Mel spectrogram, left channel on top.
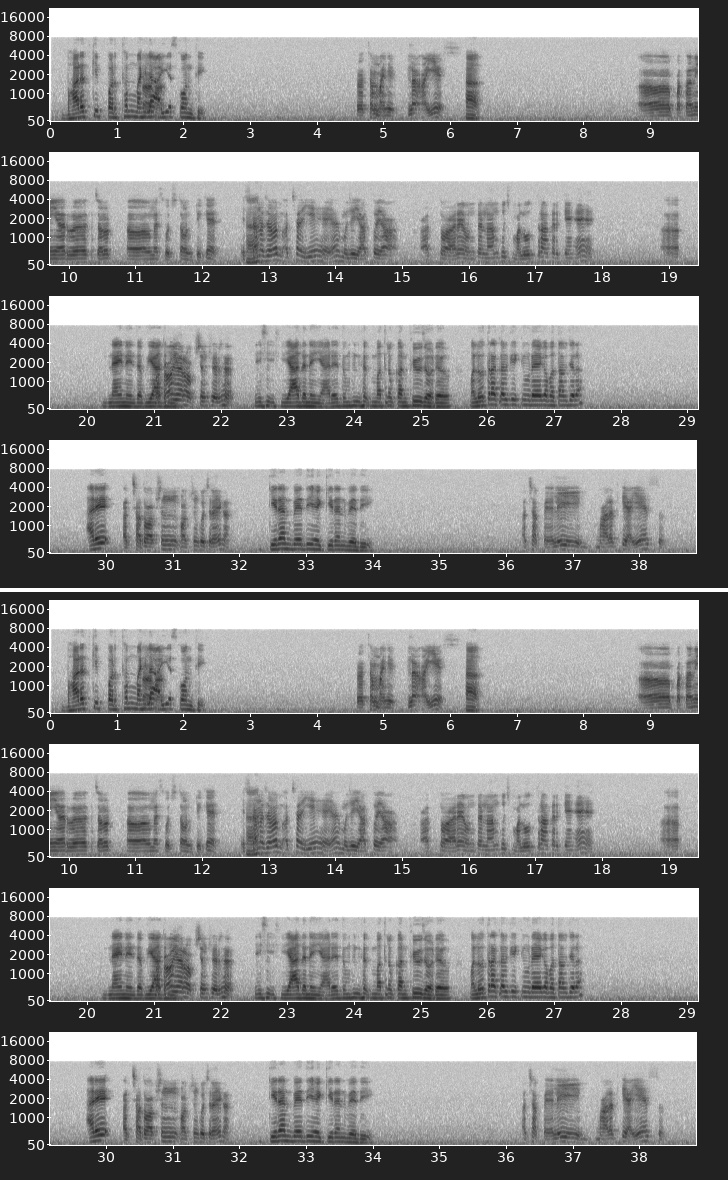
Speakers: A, in the centre; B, on the right (about 70°).
A: भारत की प्रथम महिला
B: हाँ हाँ
A: आईएएस कौन थी
B: प्रथम महिला आईएएस
A: हाँ
B: आ, पता नहीं यार चलो अ, मैं सोचता हूँ ठीक है इसका
A: हाँ
B: ना जवाब अच्छा ये है यार मुझे याद तो यार याद तो आ रहा है उनका नाम कुछ मल्होत्रा करके है अ,
A: नहीं नहीं जब याद
B: बताओ
A: नहीं
B: यार
A: आ
B: ऑप्शन
A: रहा
B: फिर
A: <laughs> याद नहीं आ रहे तुम <laughs> मतलब कंफ्यूज हो रहे हो मल्होत्रा करके क्यों रहेगा बताओ जरा अरे
B: अच्छा तो ऑप्शन ऑप्शन कुछ रहेगा
A: किरण बेदी है किरण बेदी
B: अच्छा पहले ही भारत की आईएएस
